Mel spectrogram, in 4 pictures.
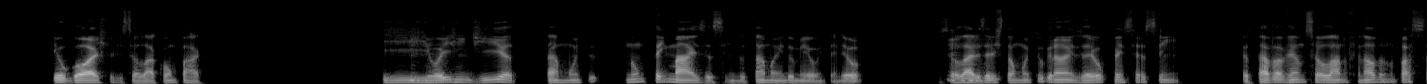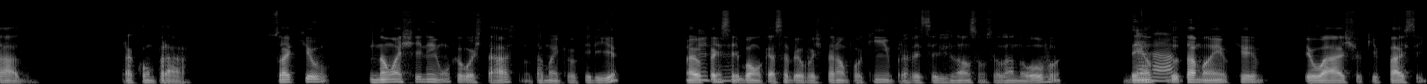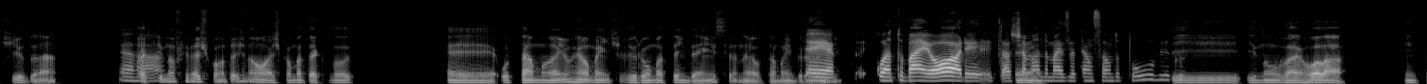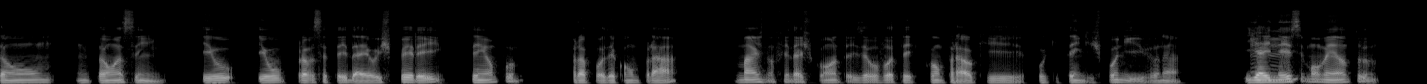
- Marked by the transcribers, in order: tapping
- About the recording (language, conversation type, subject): Portuguese, advice, Como posso avaliar o valor real de um produto antes de comprá-lo?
